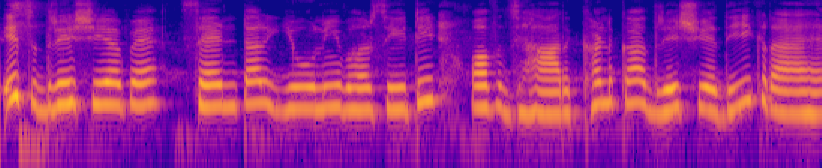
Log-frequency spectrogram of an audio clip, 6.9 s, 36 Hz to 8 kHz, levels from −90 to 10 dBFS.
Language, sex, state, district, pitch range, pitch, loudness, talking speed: Hindi, female, Jharkhand, Garhwa, 235-285 Hz, 255 Hz, -18 LUFS, 105 wpm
